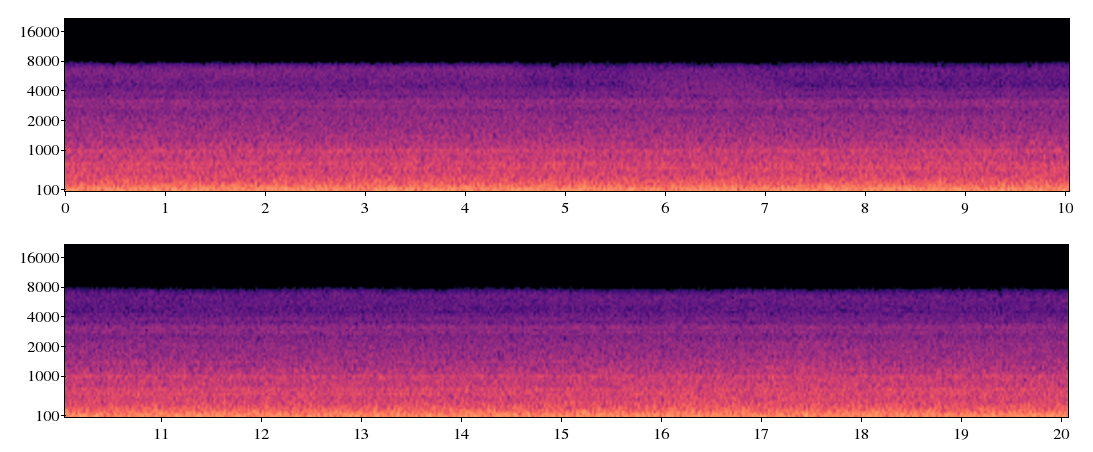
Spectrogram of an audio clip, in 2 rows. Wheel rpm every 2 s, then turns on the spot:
0, 0, 0, 0, 0, 0, 0, 0, 0, 0.
none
